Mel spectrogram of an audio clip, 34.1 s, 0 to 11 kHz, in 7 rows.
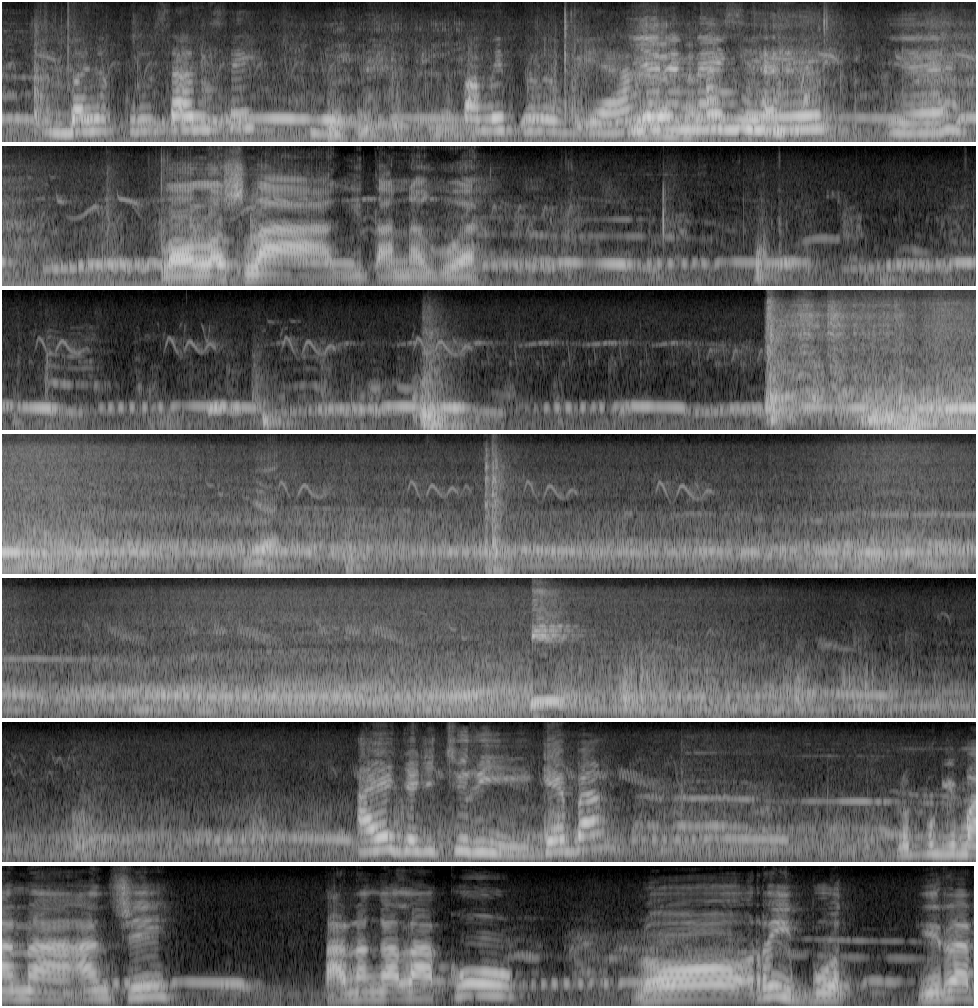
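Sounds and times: birds chirping: 0.0s - 34.0s
car engine starting and running: 13.5s - 28.8s.

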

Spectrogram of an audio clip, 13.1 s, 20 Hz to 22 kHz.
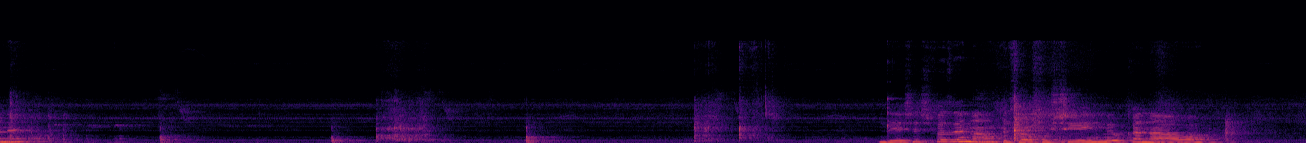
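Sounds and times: spoon scraping: 3.5s - 4.7s, 6.9s - 7.9s.

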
